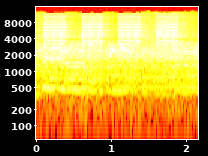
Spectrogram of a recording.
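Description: An alarm clock buzzes loudly in repeated pulses, a harsh tonal ring cycling on and off about twice a second, close by with no talking.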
